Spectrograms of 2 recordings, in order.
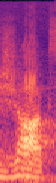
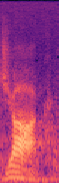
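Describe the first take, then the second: First: The name is said the French way. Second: The name sounds like the English word jock. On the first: The speaker calls it right. "instead of Jacques" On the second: The speaker calls it wrong. "it called him Jock"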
